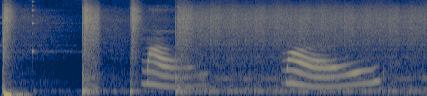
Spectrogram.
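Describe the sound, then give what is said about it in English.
A person imitates a cat with two drawn-out, wavering meows, each rising and falling in pitch, sung clear after a couple of short clicks and a brief pause. “Meow, meow, meow. I'm a singing cat.”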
